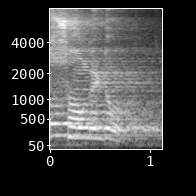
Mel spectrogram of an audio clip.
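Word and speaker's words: Tshogdu: तो सोंगडू, टी इसमें साइलेंट रहेगा तो इसका हम बोलेंगे सोंगडू।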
